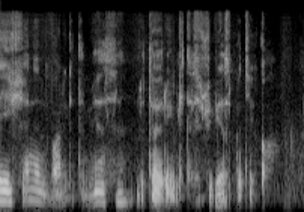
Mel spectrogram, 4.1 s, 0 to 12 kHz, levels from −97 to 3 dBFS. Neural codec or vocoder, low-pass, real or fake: vocoder, 22.05 kHz, 80 mel bands, Vocos; 9.9 kHz; fake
